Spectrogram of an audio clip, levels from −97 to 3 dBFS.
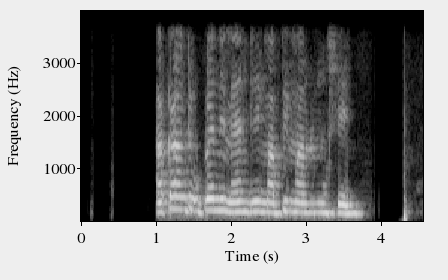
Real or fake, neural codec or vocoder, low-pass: fake; vocoder, 24 kHz, 100 mel bands, Vocos; 3.6 kHz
